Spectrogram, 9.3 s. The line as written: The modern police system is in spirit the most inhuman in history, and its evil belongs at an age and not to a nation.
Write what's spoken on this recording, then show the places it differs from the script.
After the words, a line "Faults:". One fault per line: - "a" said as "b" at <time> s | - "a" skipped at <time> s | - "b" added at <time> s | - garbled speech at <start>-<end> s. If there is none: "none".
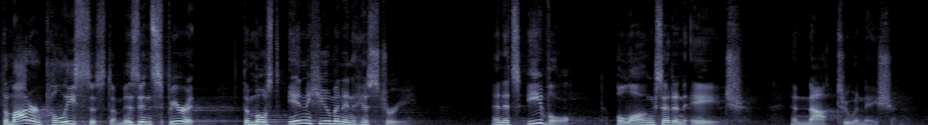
The modern police system is in spirit the most inhuman in history, and its evil belongs at an age and not to a nation.
Faults:
none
